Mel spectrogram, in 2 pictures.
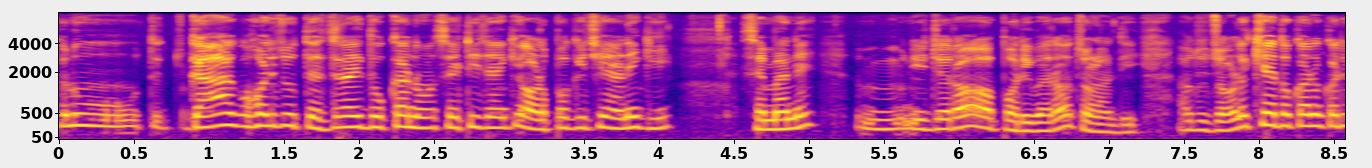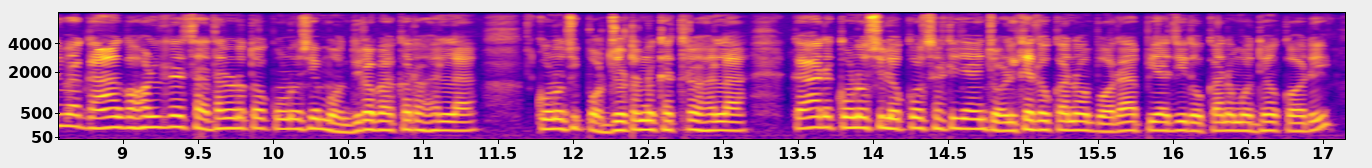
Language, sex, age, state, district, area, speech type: Odia, male, 60+, Odisha, Jajpur, rural, spontaneous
